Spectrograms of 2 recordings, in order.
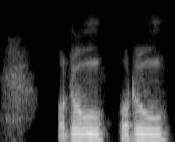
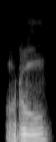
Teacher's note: মুখটা গোল না করে মুখটা স্ট্রেট রেখেন রাউন্ড করেন না একদমই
